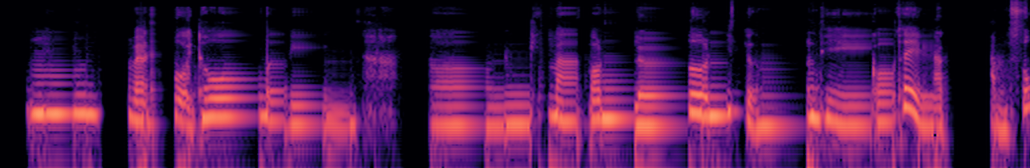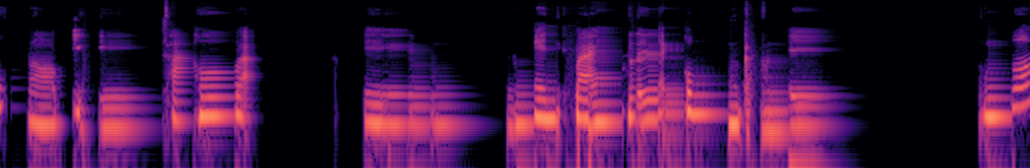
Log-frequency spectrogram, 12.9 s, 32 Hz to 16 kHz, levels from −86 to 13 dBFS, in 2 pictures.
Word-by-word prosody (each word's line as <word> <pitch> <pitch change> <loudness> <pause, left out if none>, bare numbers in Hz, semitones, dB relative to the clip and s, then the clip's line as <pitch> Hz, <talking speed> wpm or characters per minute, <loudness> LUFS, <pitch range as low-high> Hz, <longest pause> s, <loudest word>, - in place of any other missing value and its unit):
Ừm, 240 -1 +5 0.2
vài 185 -3 +1
buổi 185 -5 -1
thôi, 210 +1 +3
bởi 200 -4 -1
vì, 160 0 -3
ừm, 75 0 -6 0.4
ờ, 155 0 -4 0.3
khi - - -13
mà 190 -5 +1
con 195 +1 +4
lớn 155 0 +2
hơn 225 -3 +8
ấy, 255 - -2
trưởng 155 - -1 0.3
hơn 205 - +5
thì 155 -5 -1
có 175 +1 -2
thể 290 -4 +6
là 145 -1 -3 0.3
cảm 135 -3 -5
xúc 290 +2 -4
nó 155 -1 -2
bị - - -4 0.5
xa 185 -1 -5
hơn 220 0 +3
bạn. 105 - -2 0.6
Thì, 160 -2 -1
ừm, 155 0 -8
nghe 205 - +4
những 195 0 +3
bài 195 -4 +4 0.2
đấy 200 -4 +1
lại 120 -12 -3
không 235 -1 +1
còn 160 - +3
cảm 130 -3 -4
thấy 150 +1 -6 0.9
nữa. 215 +10 +2
175 Hz, 180 wpm, -23 LUFS, 155-215 Hz, 0.9 s, hơn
